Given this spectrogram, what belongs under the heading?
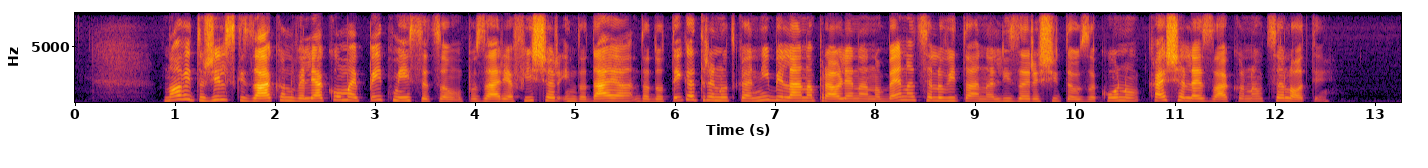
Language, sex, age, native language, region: Slovenian, female, 18-29, Slovenian, Central Slovenia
